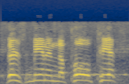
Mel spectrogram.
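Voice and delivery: ordinary talk, nothing marked

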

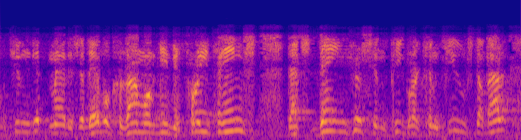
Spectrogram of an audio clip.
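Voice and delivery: normal talking voice

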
